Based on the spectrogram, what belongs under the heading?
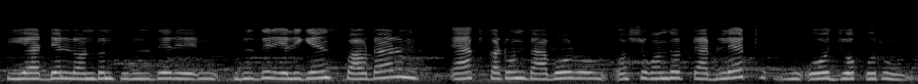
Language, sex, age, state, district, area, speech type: Bengali, female, 18-30, West Bengal, Birbhum, urban, read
